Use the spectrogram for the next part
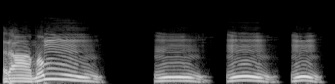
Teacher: क्या, मुख नासिका वचनो अनुनासिका, मुख और नासिका दोनों से जिसका उच्चारण हो वह अनुनासिक है, और नासिकानुस्वारस्य, अनुस्वार का उच्चारण केवल नासिका से होता है। रामम, मुंह का प्रयोग किए बिना बंद मुंह से जो नाक से बोला जाए वह अनुस्वार है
